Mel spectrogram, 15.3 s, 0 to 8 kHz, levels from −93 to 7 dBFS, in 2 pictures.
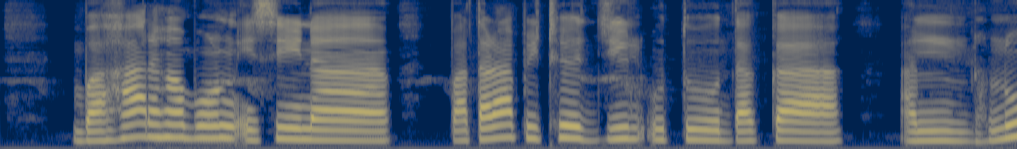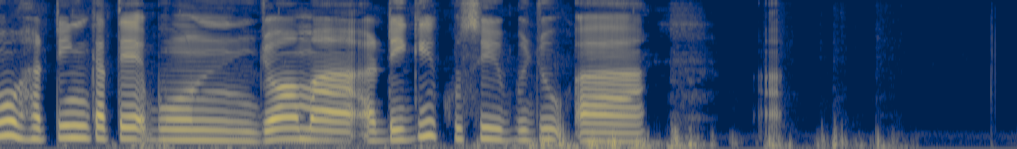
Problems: background sounds at intervals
